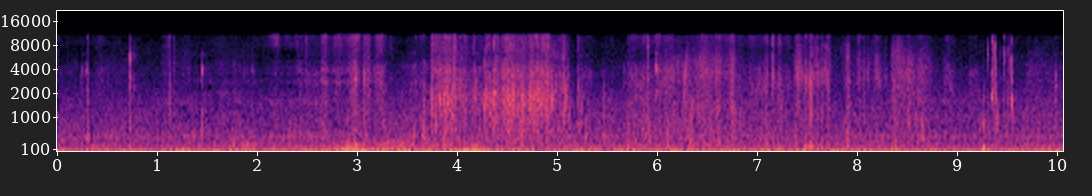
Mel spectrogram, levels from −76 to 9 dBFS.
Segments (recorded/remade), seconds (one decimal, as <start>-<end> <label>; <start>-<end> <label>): 0.0-1.0 recorded; 1.0-3.3 remade; 3.3-10.1 recorded

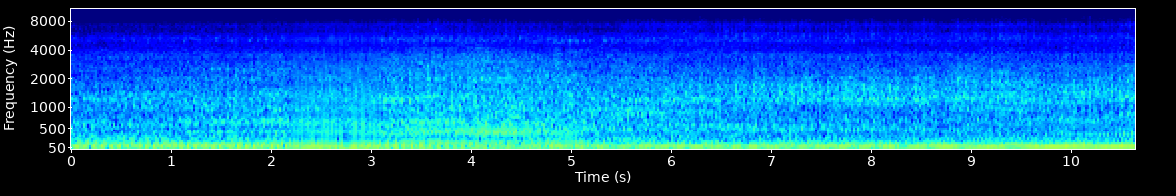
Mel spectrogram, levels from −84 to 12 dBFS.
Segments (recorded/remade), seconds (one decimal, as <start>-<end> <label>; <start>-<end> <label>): 0.0-2.2 recorded; 2.2-3.1 remade; 3.1-10.7 recorded

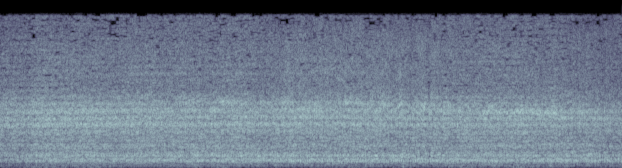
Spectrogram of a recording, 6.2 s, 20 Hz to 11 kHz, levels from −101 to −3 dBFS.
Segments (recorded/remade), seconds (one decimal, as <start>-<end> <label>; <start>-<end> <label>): 0.0-2.7 recorded; 2.7-4.5 remade; 4.5-5.7 recorded; 5.7-6.2 remade

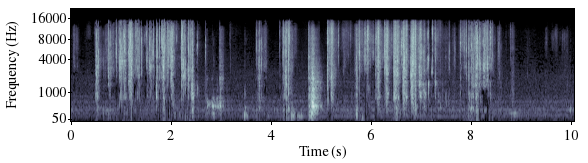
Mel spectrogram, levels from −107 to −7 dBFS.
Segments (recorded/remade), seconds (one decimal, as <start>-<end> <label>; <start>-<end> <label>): 0.0-4.5 recorded; 4.5-8.0 remade; 8.0-10.1 recorded

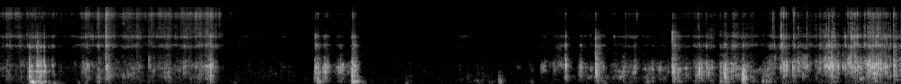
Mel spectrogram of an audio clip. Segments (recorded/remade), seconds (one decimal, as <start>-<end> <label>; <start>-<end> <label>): 0.0-9.0 recorded

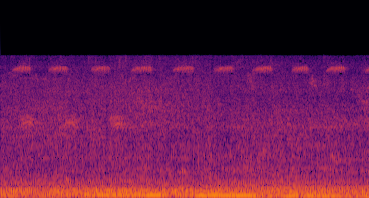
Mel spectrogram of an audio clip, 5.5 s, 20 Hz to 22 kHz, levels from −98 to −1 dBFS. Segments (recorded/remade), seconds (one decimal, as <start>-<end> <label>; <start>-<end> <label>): 0.0-2.5 recorded; 2.5-3.1 remade; 3.1-3.8 recorded; 3.8-4.5 remade; 4.5-5.5 recorded

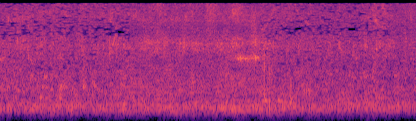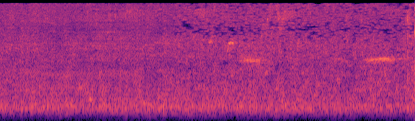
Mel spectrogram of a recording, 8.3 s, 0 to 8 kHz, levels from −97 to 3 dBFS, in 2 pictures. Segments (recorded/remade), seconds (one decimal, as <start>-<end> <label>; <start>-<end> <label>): 0.0-1.3 recorded; 1.3-2.6 remade; 2.6-3.9 recorded; 3.9-5.9 remade; 5.9-8.3 recorded

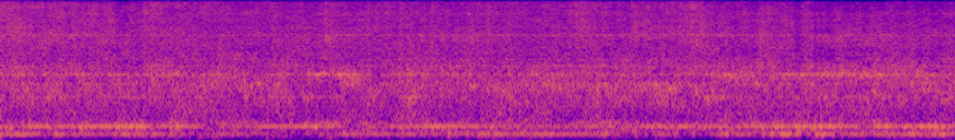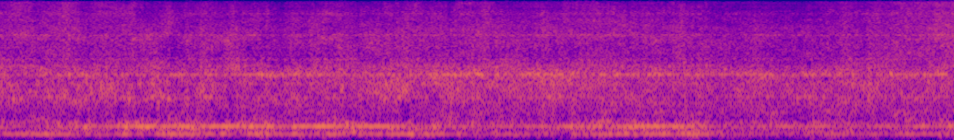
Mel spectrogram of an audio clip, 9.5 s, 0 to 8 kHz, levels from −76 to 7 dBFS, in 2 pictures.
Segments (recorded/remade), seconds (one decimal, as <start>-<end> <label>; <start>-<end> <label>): 0.0-9.5 remade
